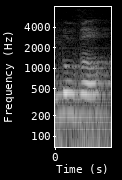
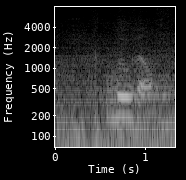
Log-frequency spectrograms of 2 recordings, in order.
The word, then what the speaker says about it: Louisville: I mean Louisville. You're supposed to say it like fast or they make fun of you. Is that right? Yeah. Louisville.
